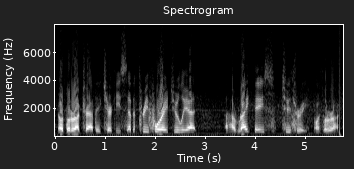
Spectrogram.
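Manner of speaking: loud, clipped pilot radio call. Real, not acted. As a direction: announce position over the radio.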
